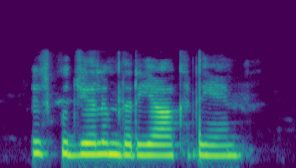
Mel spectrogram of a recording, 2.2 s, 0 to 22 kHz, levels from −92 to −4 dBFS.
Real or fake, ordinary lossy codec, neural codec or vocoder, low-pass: fake; Opus, 64 kbps; codec, 24 kHz, 3.1 kbps, DualCodec; 7.2 kHz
